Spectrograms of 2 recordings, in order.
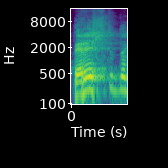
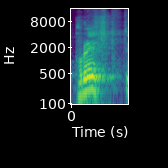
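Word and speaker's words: בראשית: 베라고도 읽고 브라고도 읽어요. 쉐와가 묵음으로도 읽어요. 그러니까 베레시트도 괜찮고 브레시트도 괜찮아요.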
